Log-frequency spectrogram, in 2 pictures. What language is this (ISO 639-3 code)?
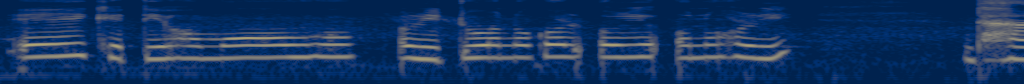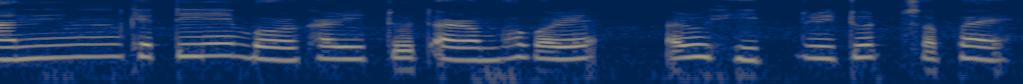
asm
